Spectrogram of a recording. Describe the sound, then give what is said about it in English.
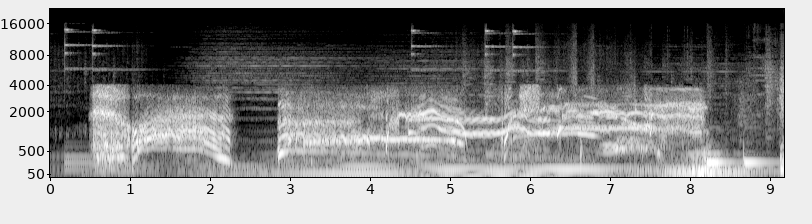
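A person lets out a long, raw primal scream in two sustained bursts, loud, the voice straining and wavering in pitch with no words. “This is my primal scream.”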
